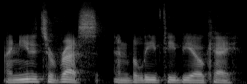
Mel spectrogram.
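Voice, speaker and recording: A man's voice: on the low side, fairly even intonation, moderate pace, a bit bright. A man reading scripted first-person story narration as the narrator.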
